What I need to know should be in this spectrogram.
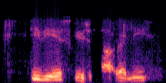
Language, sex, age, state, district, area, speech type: Manipuri, male, 18-30, Manipur, Churachandpur, rural, conversation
